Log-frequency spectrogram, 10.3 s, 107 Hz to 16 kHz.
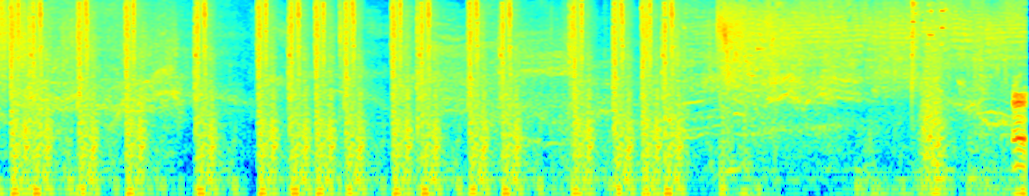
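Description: A tier 6 TAC rifle fires high power ammo in the 7 Days to Die video game, a rapid string of sharp, loud, close shots in uneven bursts, then a rougher clattering tail with no talk.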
